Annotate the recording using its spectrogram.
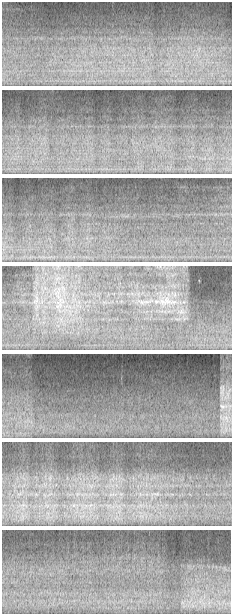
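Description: Busy city street traffic: buses and cars running through an intersection, with a steady engine hum carrying several held tones. A high hiss lasts about three seconds midway, and the traffic noise turns denser and louder in the last third.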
